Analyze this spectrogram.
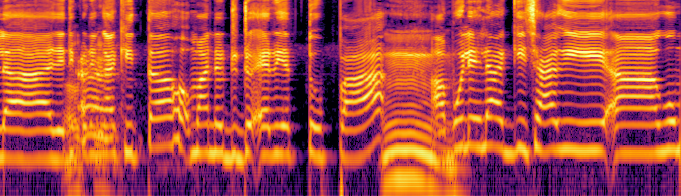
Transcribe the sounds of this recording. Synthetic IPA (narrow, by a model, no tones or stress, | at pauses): lad͡ʒadipənəŋarkit̪əɦɔʔmanadudʊʔeɾiat̪upaʔəbulɛhlaɡit͡ʃaɾiəɾum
